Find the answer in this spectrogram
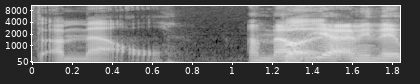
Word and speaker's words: Amell: I think it's pronounced Amell.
